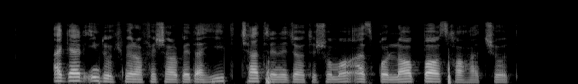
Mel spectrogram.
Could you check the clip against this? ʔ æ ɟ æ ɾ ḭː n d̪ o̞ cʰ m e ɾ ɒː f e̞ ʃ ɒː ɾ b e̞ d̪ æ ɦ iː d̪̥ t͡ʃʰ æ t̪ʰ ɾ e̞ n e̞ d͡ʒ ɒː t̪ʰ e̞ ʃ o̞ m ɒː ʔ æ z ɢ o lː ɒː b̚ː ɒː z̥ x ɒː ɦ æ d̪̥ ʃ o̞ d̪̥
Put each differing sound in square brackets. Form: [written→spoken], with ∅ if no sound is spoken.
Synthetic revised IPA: ʔ æ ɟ æ ɾ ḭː n d̪ o̞ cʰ m e ɾ ɒː f e̞ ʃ ɒː ɾ b e̞ d̪ æ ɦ iː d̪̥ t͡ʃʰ æ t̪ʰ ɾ e̞ n e̞ d͡ʒ ɒː t̪ʰ e̞ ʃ o̞ m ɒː ʔ æ z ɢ o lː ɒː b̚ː ɒː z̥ x ɒː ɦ æ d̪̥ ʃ o̞ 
